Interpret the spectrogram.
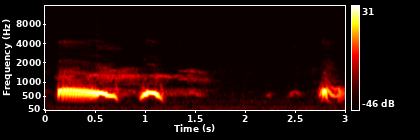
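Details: Spotted dove cooing in the chiêu and thúc styles, opening with a long, steady, slightly falling hollow coo, then a short arched note, a pause, and another coo starting.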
